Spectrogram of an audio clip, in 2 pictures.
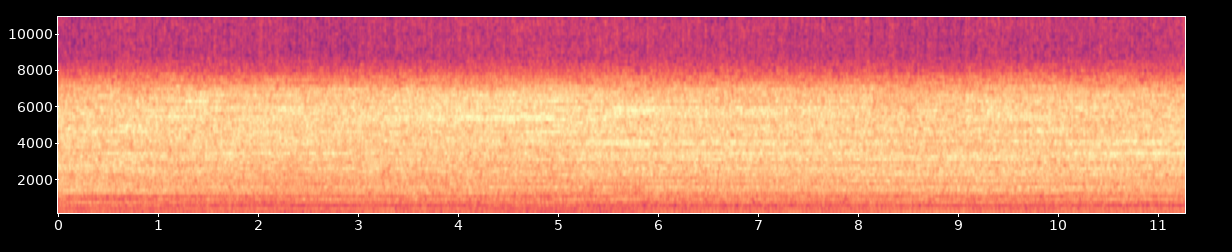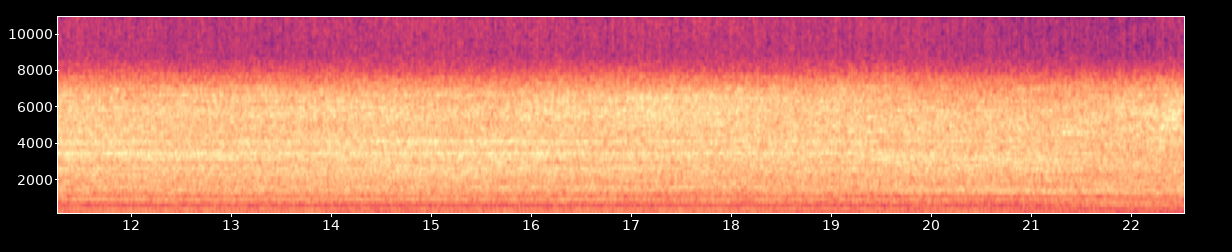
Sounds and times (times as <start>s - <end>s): Light engine (high frequency): 0.0s - 22.5s.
